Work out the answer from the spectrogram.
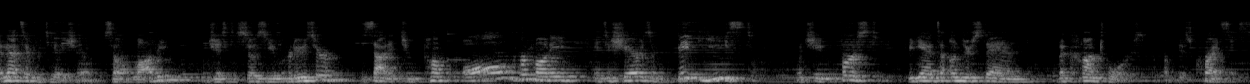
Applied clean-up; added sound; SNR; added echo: neural separator model SepFormer DNS4.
